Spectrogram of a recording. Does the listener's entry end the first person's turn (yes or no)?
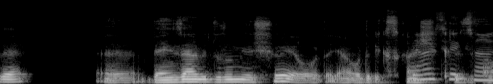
yes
